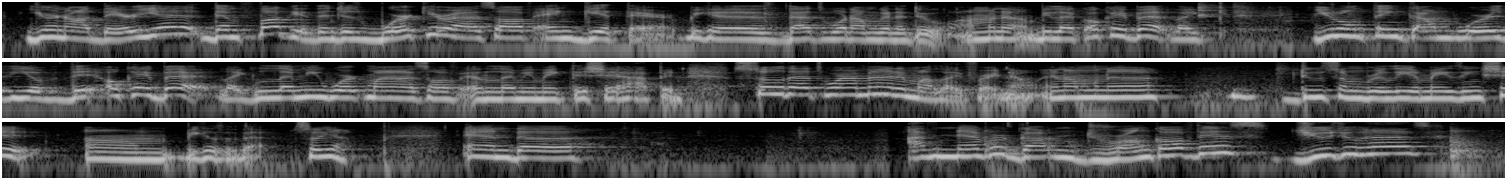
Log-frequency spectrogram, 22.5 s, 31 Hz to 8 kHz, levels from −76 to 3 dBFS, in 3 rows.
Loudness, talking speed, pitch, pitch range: -24 LUFS, 230 wpm, 230 Hz, 205-270 Hz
